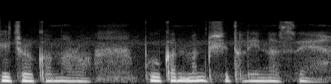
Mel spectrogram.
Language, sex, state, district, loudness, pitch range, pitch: Nagamese, female, Nagaland, Kohima, -15 LUFS, 150-170 Hz, 160 Hz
